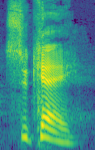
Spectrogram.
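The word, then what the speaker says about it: psuche (ψυχή): And the Greek word that Jesus uses for life is pronounced psuche, and it means physical, emotional, psychological, and spiritual.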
